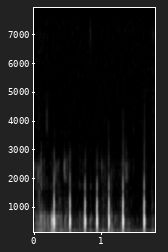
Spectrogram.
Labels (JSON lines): {"label": "biophony", "recorder": "SoundTrap 300"}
